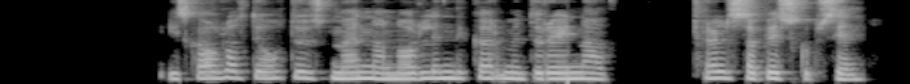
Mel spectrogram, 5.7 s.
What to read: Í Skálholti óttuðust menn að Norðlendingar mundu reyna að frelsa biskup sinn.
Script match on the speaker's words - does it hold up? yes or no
yes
